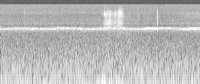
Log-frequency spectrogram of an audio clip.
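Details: A cricket at night in a garden with yellow daisies sings a steady, high, ringing trill that carries on without a break.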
